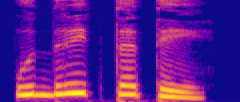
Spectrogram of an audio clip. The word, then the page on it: ಉದ್ರಿಕ್ತತೆ: Kannada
